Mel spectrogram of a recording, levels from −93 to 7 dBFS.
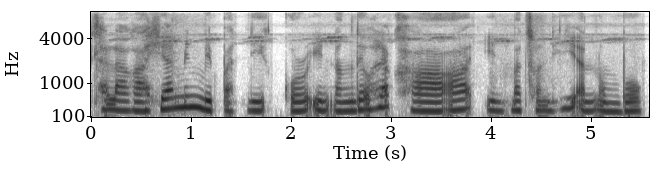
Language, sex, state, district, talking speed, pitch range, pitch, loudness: Mizo, female, Mizoram, Aizawl, 195 wpm, 205-235 Hz, 215 Hz, -16 LUFS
